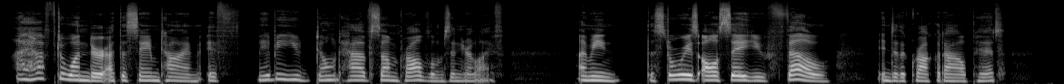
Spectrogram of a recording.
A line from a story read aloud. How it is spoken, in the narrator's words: sighed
